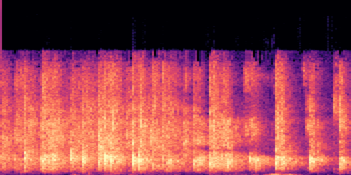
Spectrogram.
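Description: A church congregation claps in praise of Jesus, uneven bursts of clapping with some louder individual claps and a low thump near the end, fairly close and busy.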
